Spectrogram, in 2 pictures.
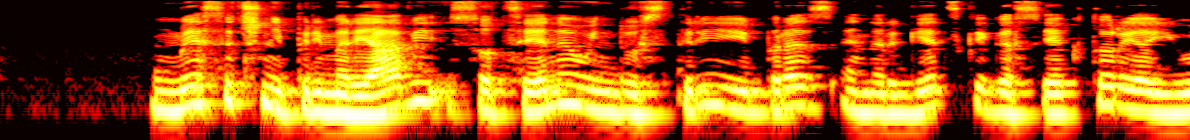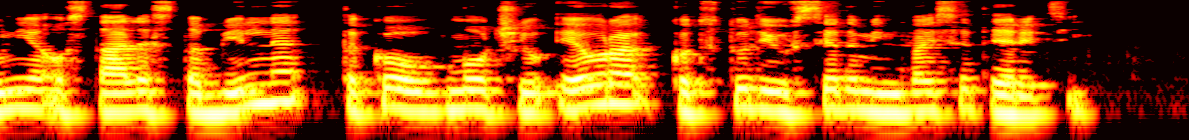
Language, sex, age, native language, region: Slovenian, male, 18-29, Slovenian, Southeast Slovenia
